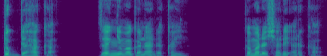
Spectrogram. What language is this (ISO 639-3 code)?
hau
